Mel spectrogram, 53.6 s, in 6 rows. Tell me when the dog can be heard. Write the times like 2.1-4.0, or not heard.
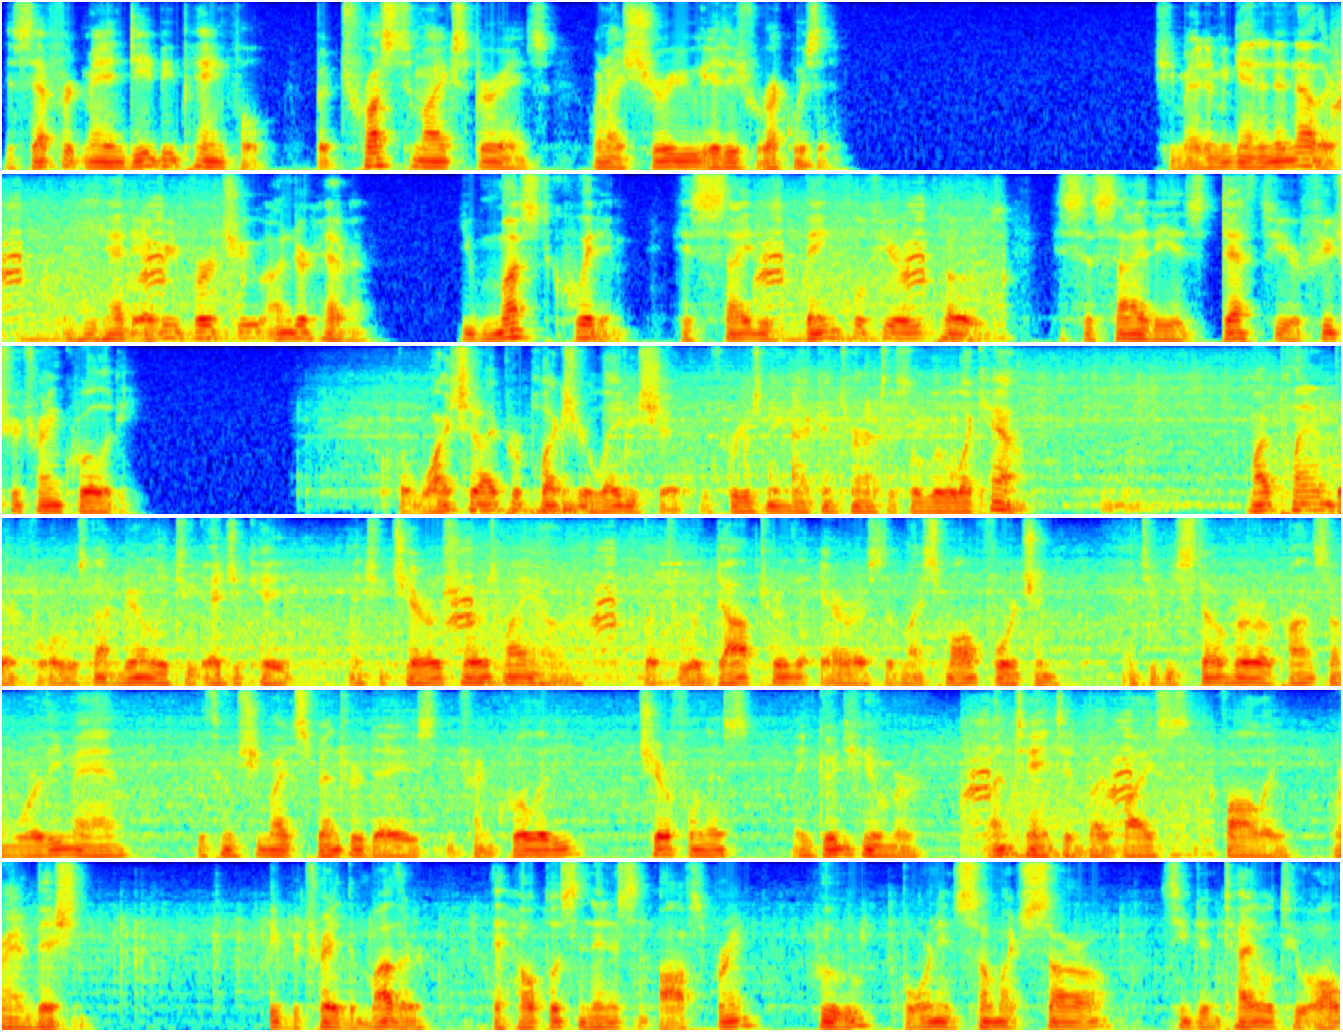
not heard.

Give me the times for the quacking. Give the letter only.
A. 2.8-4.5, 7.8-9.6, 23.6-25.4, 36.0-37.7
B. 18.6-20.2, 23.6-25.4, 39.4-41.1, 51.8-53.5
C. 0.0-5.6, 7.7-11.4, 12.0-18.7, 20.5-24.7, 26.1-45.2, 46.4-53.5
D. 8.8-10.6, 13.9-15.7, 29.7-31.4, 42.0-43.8
D.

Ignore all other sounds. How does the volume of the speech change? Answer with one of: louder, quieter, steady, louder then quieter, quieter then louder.
steady.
